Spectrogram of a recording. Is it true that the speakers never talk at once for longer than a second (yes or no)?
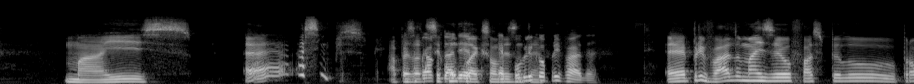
no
